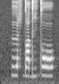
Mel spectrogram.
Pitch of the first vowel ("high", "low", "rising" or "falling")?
high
